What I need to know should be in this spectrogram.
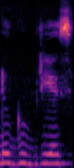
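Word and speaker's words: lugubrious: जो दूसरा सिनोनिम है वो लुगुबियस है। हो सकता है मेरे प्रोनंसिएशन बेकार हो लेकिन है लुगुब्रियस ही कहते हैं।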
